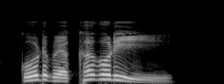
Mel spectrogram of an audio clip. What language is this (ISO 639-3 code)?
ben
